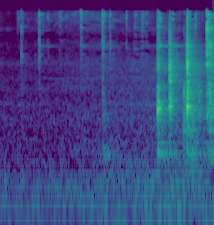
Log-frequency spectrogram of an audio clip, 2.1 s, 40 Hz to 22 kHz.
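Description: Faint clicks and taps from a small throttle plate being handled and held against a Predator 212cc engine. A few sharper knocks come near the end.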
